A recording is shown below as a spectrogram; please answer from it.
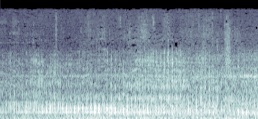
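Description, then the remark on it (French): Loud, steady thudding of the rotors of three helicopters circling around a site and landing, a continuous rhythmic chop with engine roar filling the whole scene. “Il y a trois hélicoptères qui ont tourné autour du site et qui sont en train de se poser aussitôt.”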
